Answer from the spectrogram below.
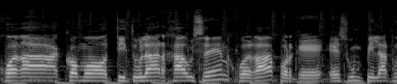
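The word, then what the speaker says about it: Huijsen: Bueno, atención, porque el Madrid firmado tiene a Hausen, como dicen ahora. ¿Se dice así, Melchor? – Hausen, perfecto.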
